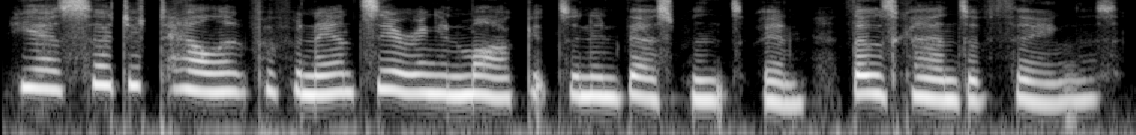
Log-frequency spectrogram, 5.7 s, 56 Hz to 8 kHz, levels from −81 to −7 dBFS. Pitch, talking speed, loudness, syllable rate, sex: 250 Hz, 170 wpm, -19 LUFS, 4.6 syllables/s, female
